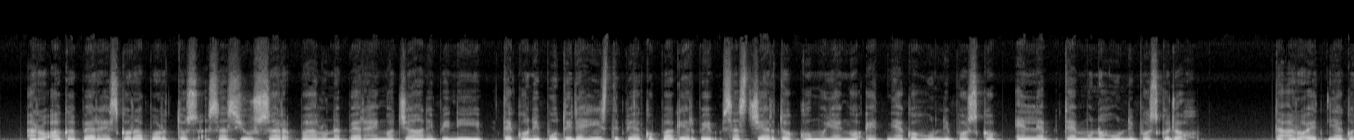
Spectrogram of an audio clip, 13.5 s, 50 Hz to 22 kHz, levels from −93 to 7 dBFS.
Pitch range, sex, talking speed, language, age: 120-140 Hz, female, 125 wpm, Finnish, 40-59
